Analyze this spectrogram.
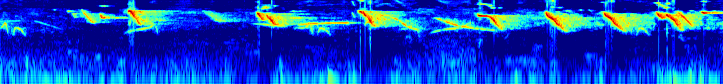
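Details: At a feeding spot, wild Saffron finches call with a few thin, high slurred notes, then a run of loud sharp chirps about three a second; faint low noise underneath.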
